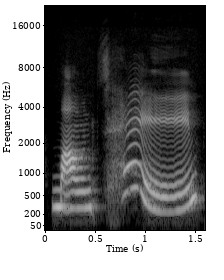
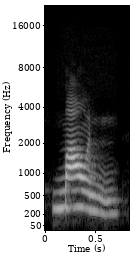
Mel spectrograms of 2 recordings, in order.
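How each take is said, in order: First: The T in the middle is clearly released. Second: The T is replaced by a glottal stop. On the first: The speaker calls it wrong. "Americans won't say mountain" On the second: The speaker calls it right. "they would say mountain"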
